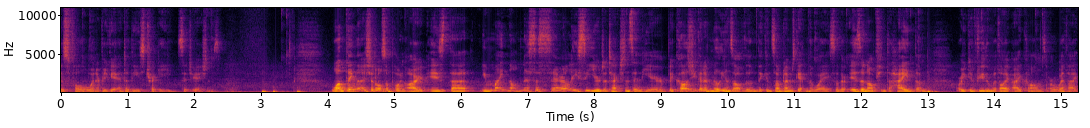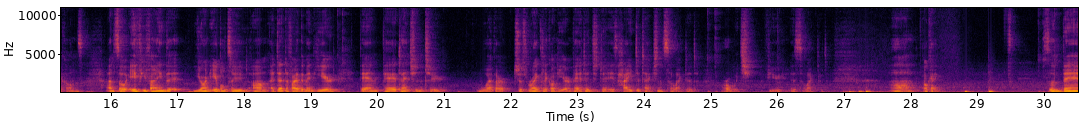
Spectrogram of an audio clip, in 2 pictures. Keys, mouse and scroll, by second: 3.3 click, 5.2 click, 8.5 click, 11.2 click, 12.7 click, 13.7 click, 14.6 click, 15.1 scroll down 1, 16.0 click, 19.4 click, 25.0 click, 26.0 scroll down 2, 30.0 click, 30.1 click.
